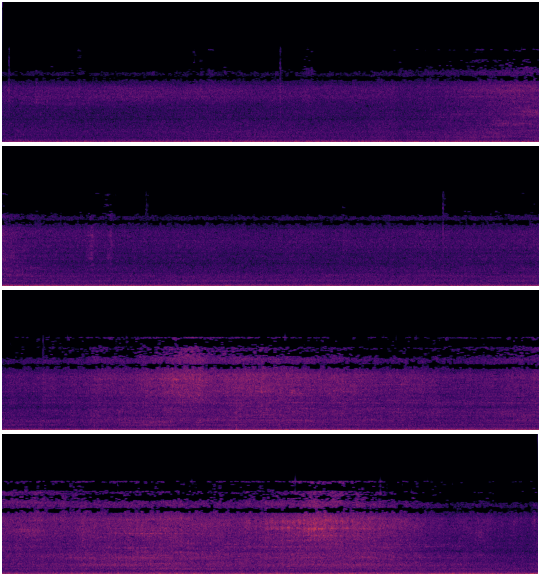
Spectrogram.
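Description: Steady low rumble of a car driving through city traffic, engine and tyre noise, with the noise swelling briefly twice, about two-thirds of the way in and near the end.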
